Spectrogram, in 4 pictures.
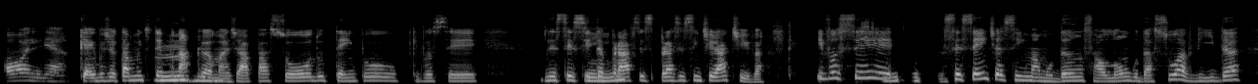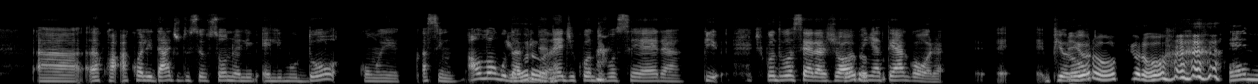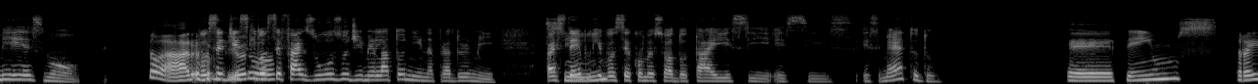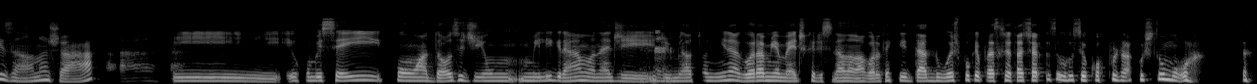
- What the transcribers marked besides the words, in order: chuckle; laugh
- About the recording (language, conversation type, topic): Portuguese, podcast, Que papel o sono desempenha na cura, na sua experiência?
- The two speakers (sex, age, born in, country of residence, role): female, 35-39, Brazil, Italy, guest; female, 50-54, United States, United States, host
